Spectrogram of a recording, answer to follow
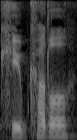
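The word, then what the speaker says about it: kubectl: then download something called Cube cuddle it's spelled Cube CTL but the nice way of saying it is Cube cuddle because that's friendly um so Cube coddle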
